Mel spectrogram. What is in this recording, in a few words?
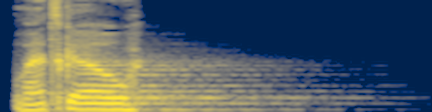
Horse Start Adult; Warframe; Duviri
